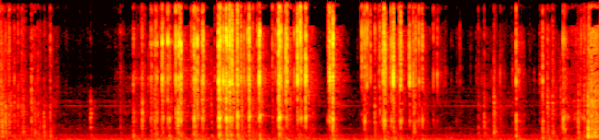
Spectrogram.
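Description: A solid pale green bar of soap held in the palm is shaved with a metal utility knife blade. A series of crisp, bright scraping and cutting strokes comes in short bursts, with the loudest cluster near the middle and quiet pauses between. Almost all of the sound sits in the high range, with very little low end.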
